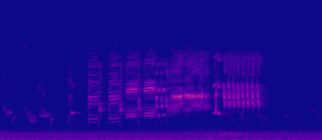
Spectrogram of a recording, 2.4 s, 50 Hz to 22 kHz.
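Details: Corn bunting song at Maiden Castle, Dorchester, on 16 April 2016: quick ticking notes speeding into a high, dry, jangling trill like shaken keys, about a second long, over a low rumble; a Grey Partridge may also be audible.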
